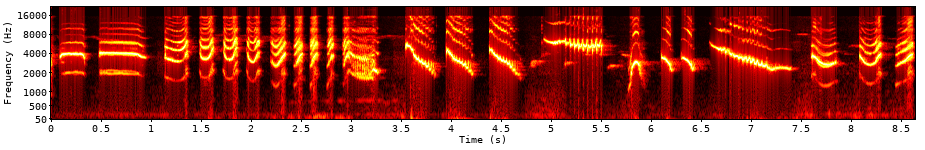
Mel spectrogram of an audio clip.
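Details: Rich, varied gacor song of the Javan pied starling: clusters of rapid ringing whistles, swooping downslurs, a harsh buzzy note and long falling whistles, nearly continuous throughout.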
